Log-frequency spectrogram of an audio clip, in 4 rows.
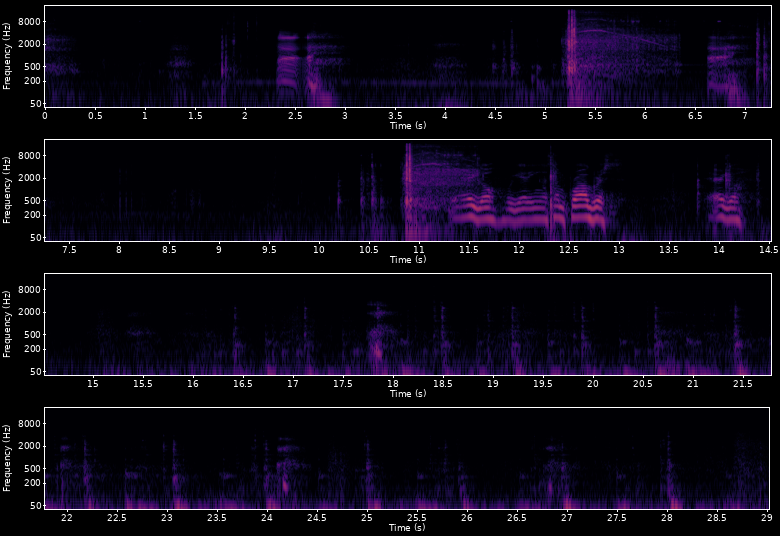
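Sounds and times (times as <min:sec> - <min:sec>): car jack metallic clicks: 0:04.6 - 0:06.3, 0:10.4 - 0:11.6.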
